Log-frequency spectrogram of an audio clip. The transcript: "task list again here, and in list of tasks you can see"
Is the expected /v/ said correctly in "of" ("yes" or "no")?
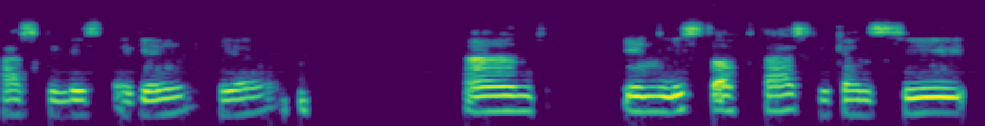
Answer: no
